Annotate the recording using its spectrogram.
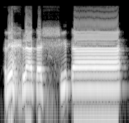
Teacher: یہاں پہ تا کے اوپر مد ہوگی اور یہ تا باریک ہے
